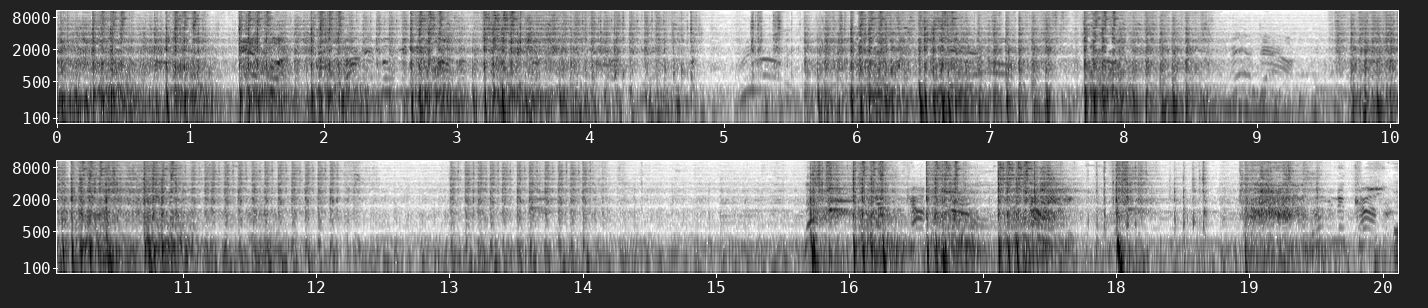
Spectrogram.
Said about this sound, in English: I don't like its burst fire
